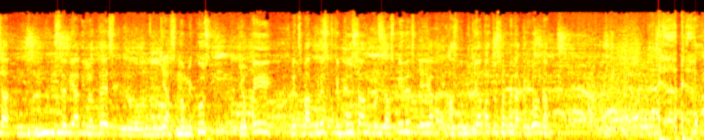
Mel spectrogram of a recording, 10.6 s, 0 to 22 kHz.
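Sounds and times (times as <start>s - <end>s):
speech: 0.0s - 10.5s
person coughing and spluttering as if choking: 9.9s - 10.5s.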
